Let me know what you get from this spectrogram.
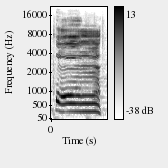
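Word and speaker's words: Ponkh: It's not pork, it's pork.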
